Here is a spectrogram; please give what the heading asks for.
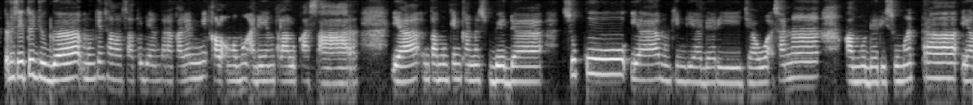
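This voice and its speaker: A woman's voice: medium pitch, darkish tone. A woman giving a casual tarot reading straight to the listener, chatty and hesitant, with many fillers and restarts. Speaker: tarot reader.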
